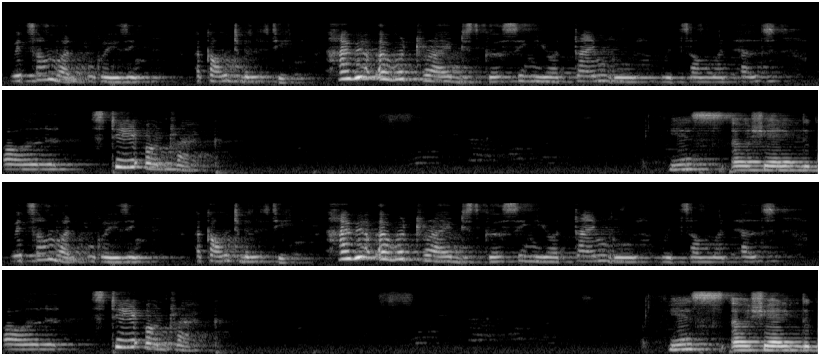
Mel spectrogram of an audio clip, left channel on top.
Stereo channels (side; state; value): both; normal; correlation 0.80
